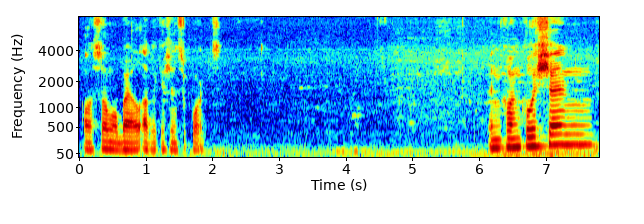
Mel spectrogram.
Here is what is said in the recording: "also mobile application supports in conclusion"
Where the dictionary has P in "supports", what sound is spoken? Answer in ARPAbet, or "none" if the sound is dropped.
P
